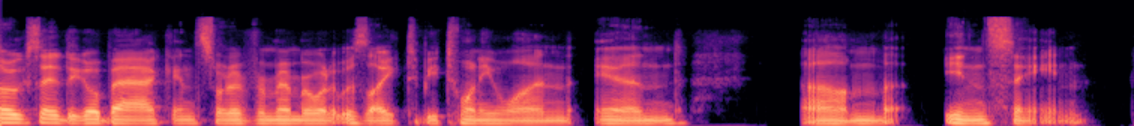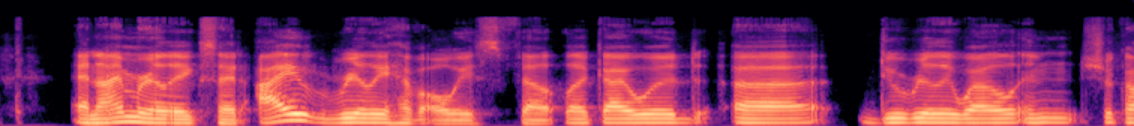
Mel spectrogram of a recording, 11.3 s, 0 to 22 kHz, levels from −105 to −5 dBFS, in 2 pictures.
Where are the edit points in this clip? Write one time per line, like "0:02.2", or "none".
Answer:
none

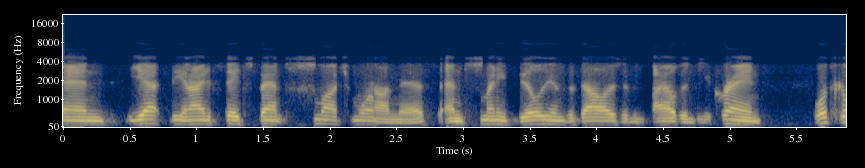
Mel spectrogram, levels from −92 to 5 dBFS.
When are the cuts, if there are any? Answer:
0:01.4
0:01.9
0:02.3
0:03.1

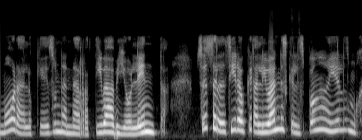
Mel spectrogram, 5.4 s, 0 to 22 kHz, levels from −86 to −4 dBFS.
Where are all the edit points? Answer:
0:03.3
0:03.8

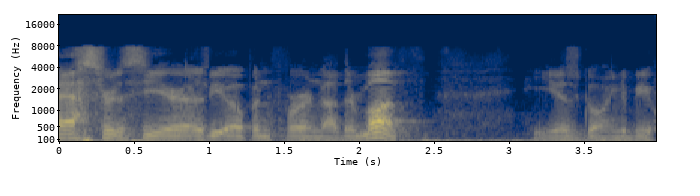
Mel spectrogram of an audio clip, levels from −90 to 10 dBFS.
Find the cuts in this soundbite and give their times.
0:01.0

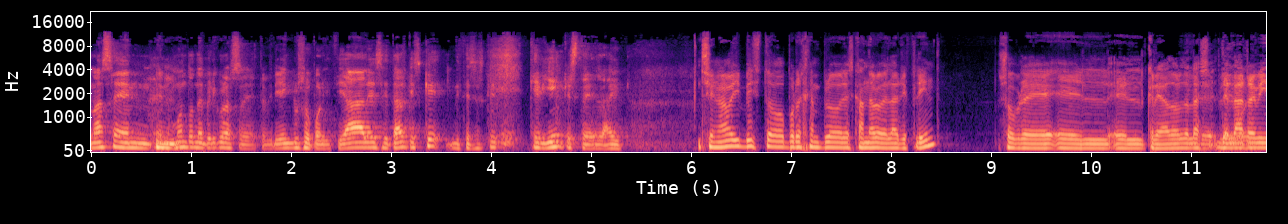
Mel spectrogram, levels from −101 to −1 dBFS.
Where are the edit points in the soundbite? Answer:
none

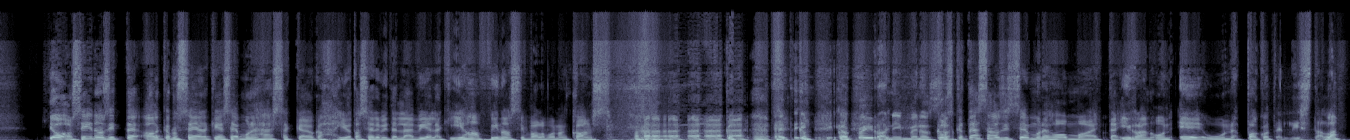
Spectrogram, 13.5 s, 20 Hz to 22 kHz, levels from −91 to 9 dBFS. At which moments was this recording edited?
none

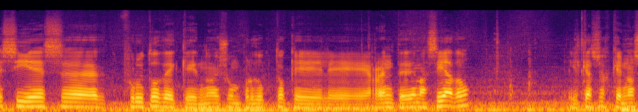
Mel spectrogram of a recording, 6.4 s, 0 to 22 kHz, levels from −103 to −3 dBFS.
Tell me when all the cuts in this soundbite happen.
none

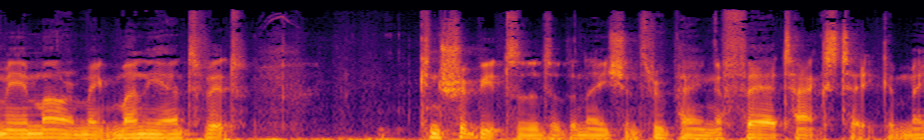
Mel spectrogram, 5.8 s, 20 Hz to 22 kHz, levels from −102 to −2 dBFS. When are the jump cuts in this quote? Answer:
0:03.4

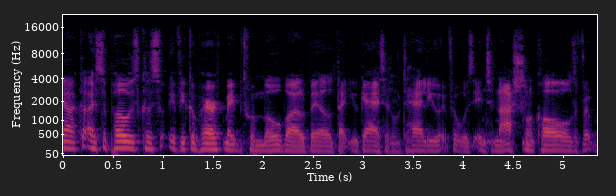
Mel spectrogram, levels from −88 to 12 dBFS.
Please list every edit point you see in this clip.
none

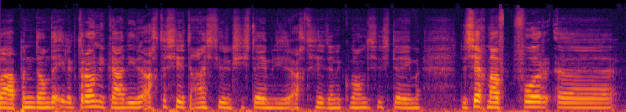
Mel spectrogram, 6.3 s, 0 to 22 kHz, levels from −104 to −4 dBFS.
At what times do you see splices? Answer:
0:01.9
0:05.0

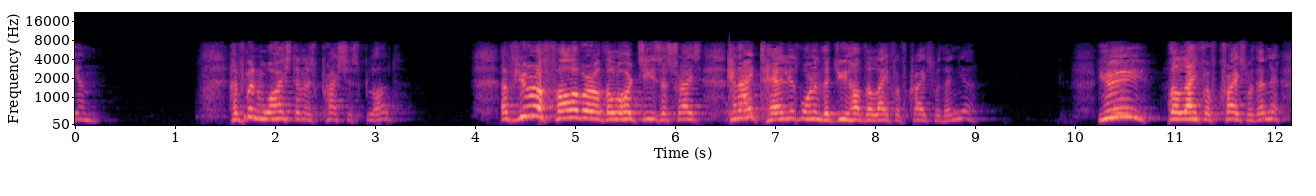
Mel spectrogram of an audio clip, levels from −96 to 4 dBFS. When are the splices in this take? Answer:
0:01.7
0:06.5
0:07.2
0:11.0

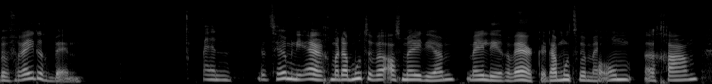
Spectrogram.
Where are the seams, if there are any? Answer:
0:02.4
0:06.0

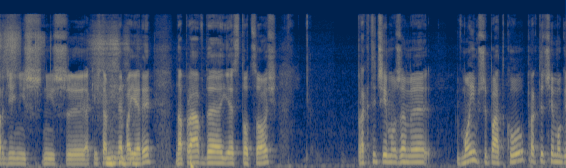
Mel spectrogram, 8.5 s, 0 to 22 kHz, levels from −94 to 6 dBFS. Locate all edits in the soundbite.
none

